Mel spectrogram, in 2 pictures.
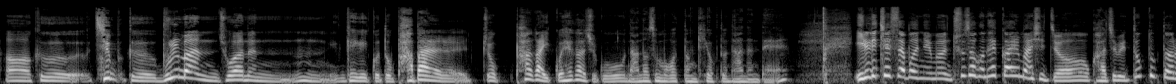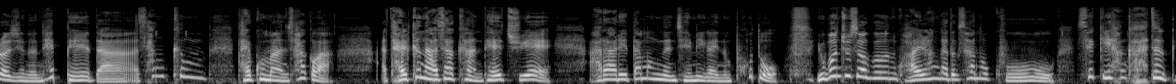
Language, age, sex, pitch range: Korean, 40-59, female, 165-265 Hz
